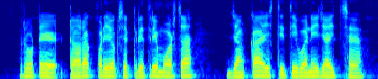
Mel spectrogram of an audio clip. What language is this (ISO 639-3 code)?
mai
